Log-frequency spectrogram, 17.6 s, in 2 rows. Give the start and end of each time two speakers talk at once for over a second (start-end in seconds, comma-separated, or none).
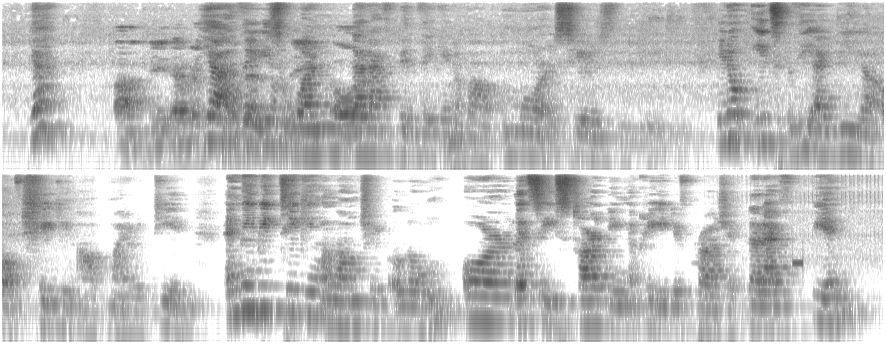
2.0-3.7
